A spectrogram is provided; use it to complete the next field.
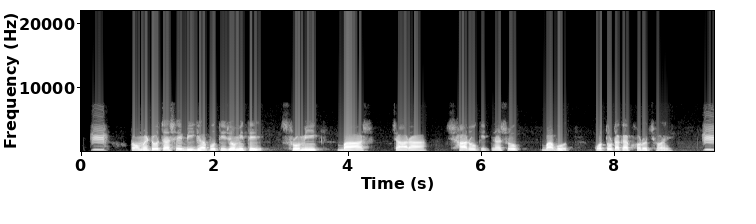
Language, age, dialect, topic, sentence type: Bengali, 25-30, Rajbangshi, agriculture, question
